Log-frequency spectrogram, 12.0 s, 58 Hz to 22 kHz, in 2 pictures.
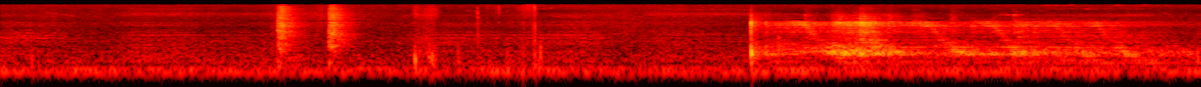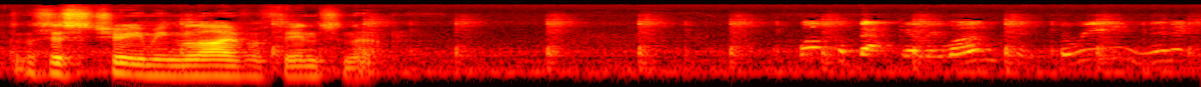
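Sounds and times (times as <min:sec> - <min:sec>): faint video audio from tv speakers: 0:03.8 - 0:12.0.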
